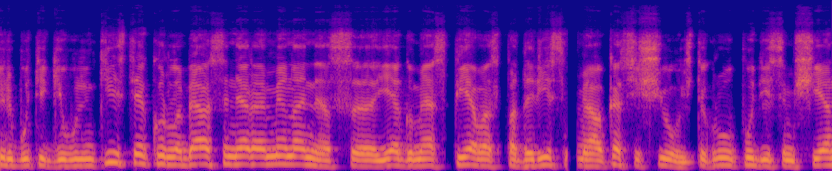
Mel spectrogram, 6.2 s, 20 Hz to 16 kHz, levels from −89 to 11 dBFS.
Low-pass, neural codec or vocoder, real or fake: 14.4 kHz; none; real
